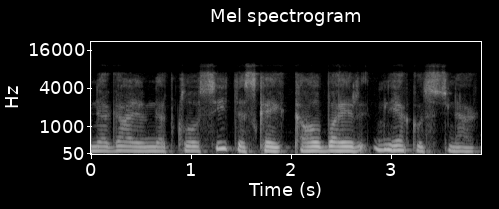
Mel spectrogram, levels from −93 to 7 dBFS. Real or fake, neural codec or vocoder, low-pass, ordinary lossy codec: real; none; 7.2 kHz; Opus, 24 kbps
